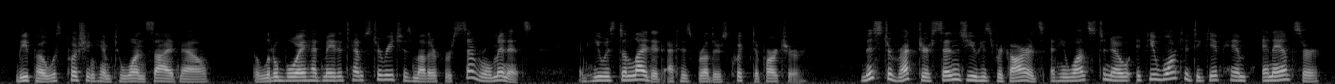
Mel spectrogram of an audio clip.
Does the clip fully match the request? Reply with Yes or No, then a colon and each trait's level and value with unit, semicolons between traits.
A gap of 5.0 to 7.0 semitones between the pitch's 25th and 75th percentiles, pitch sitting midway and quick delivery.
Yes: wide, 5.4 semitones; medium, 180 Hz; fast, 220 wpm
